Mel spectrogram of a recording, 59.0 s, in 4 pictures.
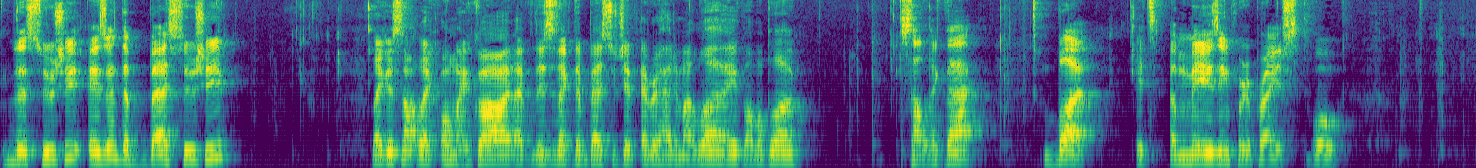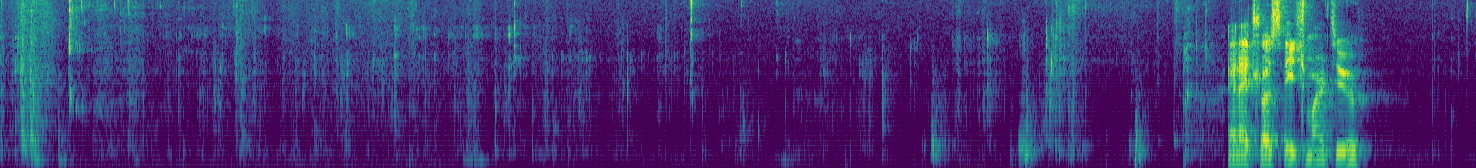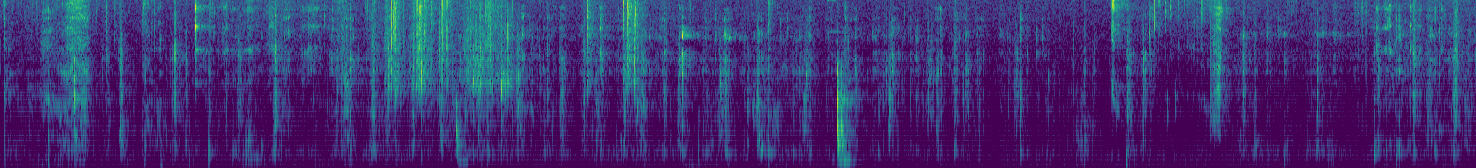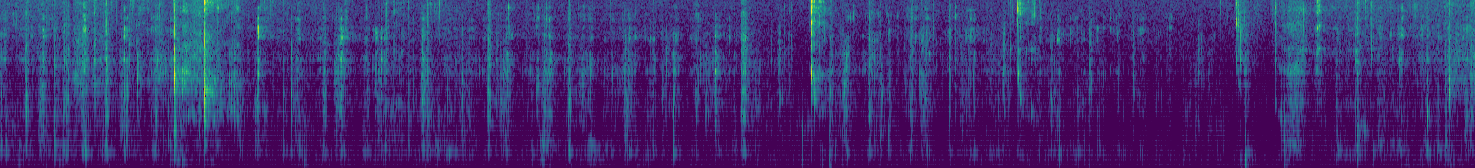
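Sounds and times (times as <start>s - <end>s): chewing with wet mouth clicks: 2.5s - 3.7s, 13.8s - 25.6s, 30.5s - 59.0s.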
